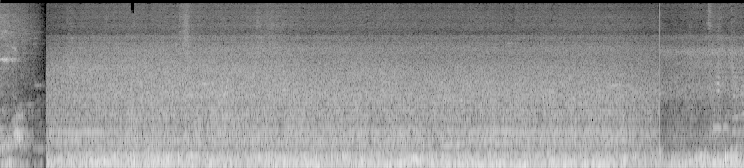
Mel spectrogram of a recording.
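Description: Inside a sleeper coach of the Silambu Express from Sengottai to Tambaram, a constant low rumble of the running train with a hiss of wind fills the cabin after a brief quieter opening.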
